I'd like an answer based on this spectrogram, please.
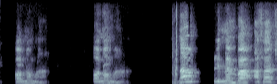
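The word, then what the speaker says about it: ὄνομα: Now this word, the English equivalent is O-N-O-M-A, onoma, onoma.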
